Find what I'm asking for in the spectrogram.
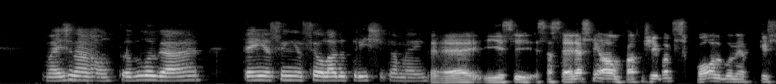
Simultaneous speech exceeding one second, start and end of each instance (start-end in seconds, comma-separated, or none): none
